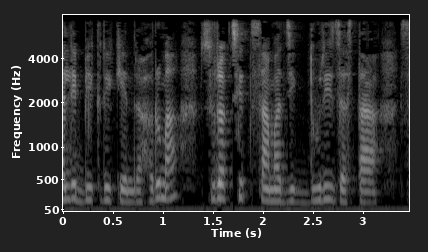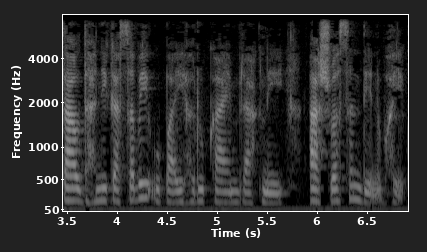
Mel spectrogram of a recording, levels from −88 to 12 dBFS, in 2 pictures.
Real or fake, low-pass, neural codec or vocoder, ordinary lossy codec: real; 7.2 kHz; none; none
